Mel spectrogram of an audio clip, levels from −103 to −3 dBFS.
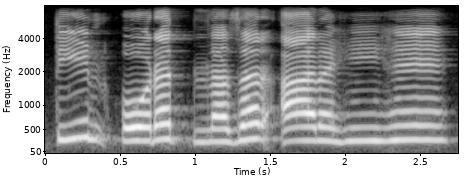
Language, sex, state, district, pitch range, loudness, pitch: Hindi, female, Madhya Pradesh, Bhopal, 270-295 Hz, -13 LUFS, 280 Hz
